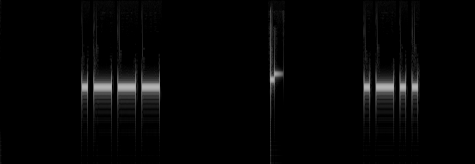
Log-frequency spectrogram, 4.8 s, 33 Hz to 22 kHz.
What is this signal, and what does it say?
Morse code, heard as a keyed tone, about 20 wpm, 700 Hz. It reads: J L
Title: Single Character (Letter:Number:Punctuation:Prosign) 20wpm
